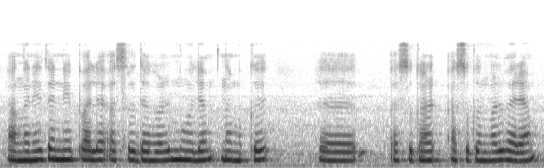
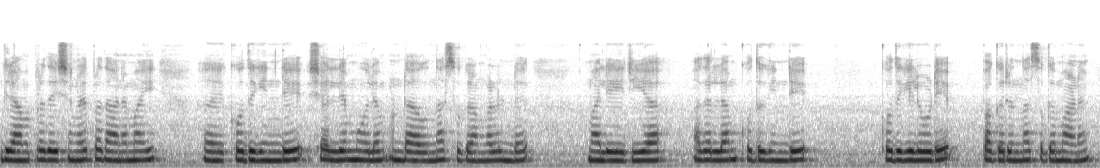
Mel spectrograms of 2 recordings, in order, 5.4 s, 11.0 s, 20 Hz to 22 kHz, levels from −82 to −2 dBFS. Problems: none marked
